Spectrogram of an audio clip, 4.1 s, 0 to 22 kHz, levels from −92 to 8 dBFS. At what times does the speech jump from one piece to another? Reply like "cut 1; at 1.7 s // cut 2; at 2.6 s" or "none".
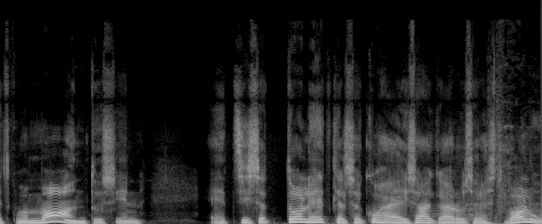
none

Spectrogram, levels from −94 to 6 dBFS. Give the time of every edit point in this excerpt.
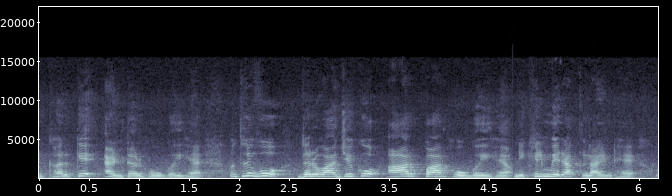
cut 1; at 4.7 s

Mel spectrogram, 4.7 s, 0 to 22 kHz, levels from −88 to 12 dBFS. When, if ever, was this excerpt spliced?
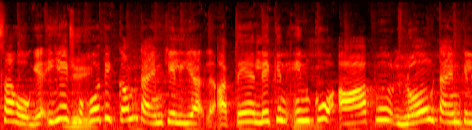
none

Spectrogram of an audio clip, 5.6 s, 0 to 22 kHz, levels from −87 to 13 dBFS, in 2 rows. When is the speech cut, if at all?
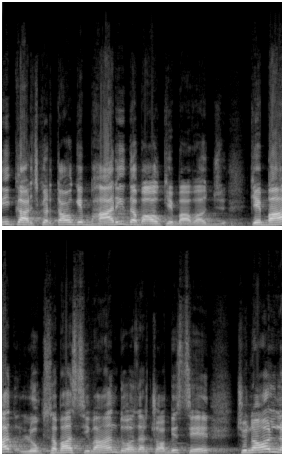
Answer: none

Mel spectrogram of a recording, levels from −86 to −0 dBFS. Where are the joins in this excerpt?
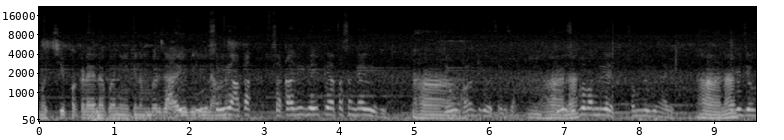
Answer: none

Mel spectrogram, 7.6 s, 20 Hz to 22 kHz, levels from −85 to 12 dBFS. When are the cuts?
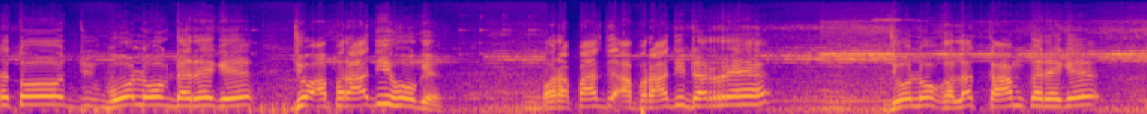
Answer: none

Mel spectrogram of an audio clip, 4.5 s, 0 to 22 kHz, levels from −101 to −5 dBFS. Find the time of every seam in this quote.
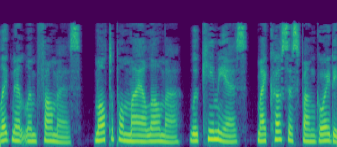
none

